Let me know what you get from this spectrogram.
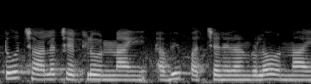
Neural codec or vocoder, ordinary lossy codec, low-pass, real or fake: none; none; 5.4 kHz; real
